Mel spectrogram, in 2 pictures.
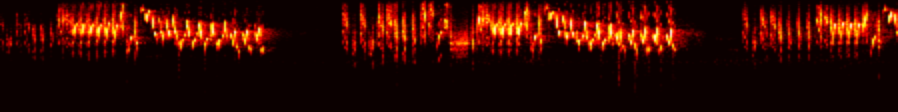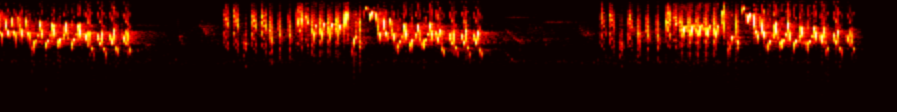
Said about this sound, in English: We have the song of a very humble bird, the house wren. But it's a beautiful song.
